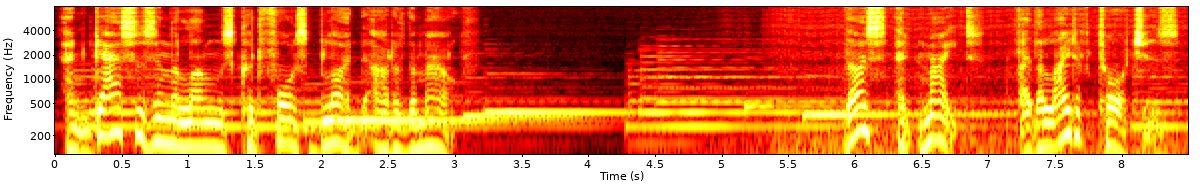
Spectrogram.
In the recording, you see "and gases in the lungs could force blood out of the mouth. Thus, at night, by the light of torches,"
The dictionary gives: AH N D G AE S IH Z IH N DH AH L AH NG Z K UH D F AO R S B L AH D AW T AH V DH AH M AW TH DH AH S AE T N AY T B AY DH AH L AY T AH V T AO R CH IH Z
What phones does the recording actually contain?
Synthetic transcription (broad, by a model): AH N G AE S IH Z IH N DH AH L AH NG Z K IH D F AO R S B L AH D AW T AH V DH AH M AW TH DH AH S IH T N AY T B AY DH AH L AY T AH V T AO R CH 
